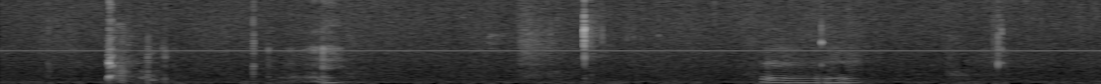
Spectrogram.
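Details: A few brief, sharp, involuntary gulping hiccups with soft breathing and a steady electrical tone in a quiet room; hiccups.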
